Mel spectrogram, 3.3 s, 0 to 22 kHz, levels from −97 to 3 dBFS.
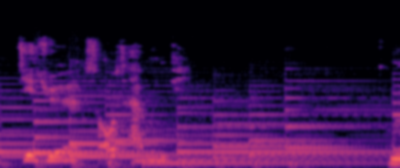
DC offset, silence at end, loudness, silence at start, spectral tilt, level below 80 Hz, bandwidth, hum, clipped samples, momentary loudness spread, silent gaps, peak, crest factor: under 0.1%; 0 s; -39 LUFS; 0 s; -5.5 dB/octave; -68 dBFS; 9.2 kHz; none; under 0.1%; 13 LU; none; -20 dBFS; 18 dB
